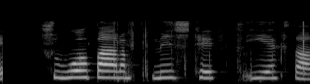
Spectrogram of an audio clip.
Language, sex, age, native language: Icelandic, female, 10, Icelandic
